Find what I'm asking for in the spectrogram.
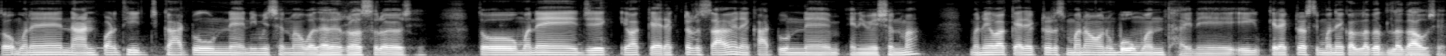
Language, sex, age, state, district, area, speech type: Gujarati, male, 18-30, Gujarat, Surat, urban, spontaneous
